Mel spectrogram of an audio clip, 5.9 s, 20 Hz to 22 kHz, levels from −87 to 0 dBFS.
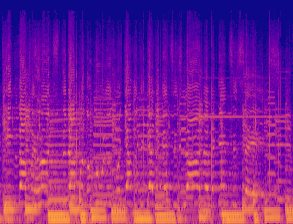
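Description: From 3.87 s to the end at 5.86 s, a thin feedback whistle at 3.1 kHz sits about 20 dB below the sound. Likely a loudspeaker-to-microphone loop held at the edge of oscillation. It swells and fades slowly in level, unlike a fixed interfering tone, and never swells into a runaway howl.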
